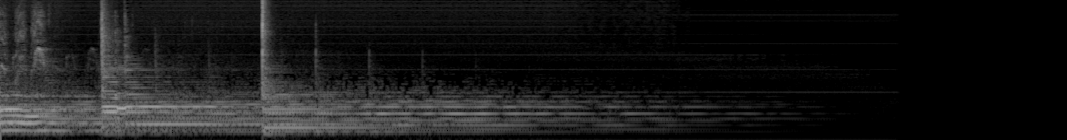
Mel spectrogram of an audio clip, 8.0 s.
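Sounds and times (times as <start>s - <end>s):
oud: 0.0s - 3.9s.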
